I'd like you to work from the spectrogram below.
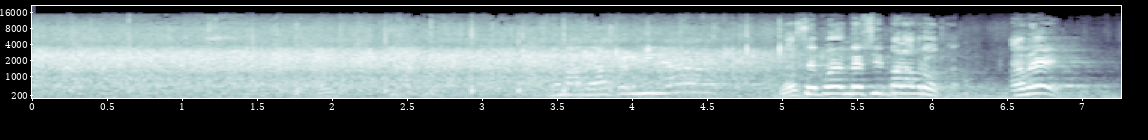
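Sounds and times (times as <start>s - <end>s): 
audience applause: 0.0s - 5.5s
speech: 3.8s - 7.0s.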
